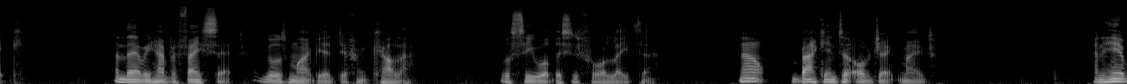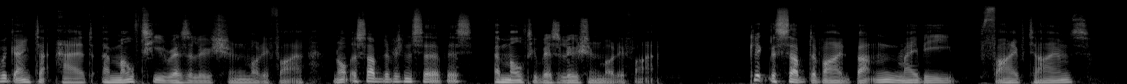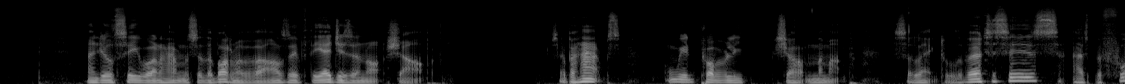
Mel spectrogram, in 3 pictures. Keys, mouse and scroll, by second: 4.1-6.5 middle drag, 8.0-9.9 drag, 13.0-16.1 drag, 20.1 click, 20.9 click, 21.5 click, 22.4 click, 24.0 click, 27.3-28.1 middle drag, 28.5-29.9 scroll up 2, 29.9 Tab.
